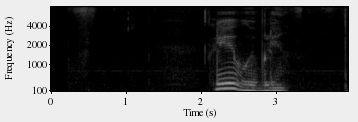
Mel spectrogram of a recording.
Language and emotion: Russian, sad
